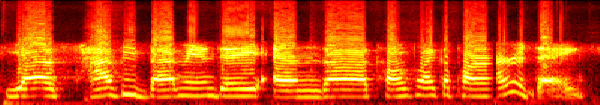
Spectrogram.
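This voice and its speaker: A woman's voice: a little high, steady tone, a little slow, a little hiss or hum, low-quality recording. A woman co-hosting a casual podcast chat, upbeat and chatty, reading out viewer comments. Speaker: podcast co-host.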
